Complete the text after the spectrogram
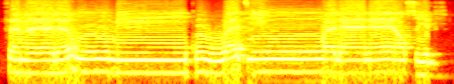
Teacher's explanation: هنا غنة لوقوع حرف القاف بعد النون ساكنة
